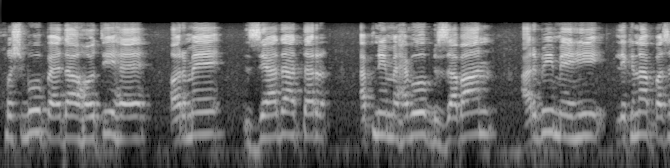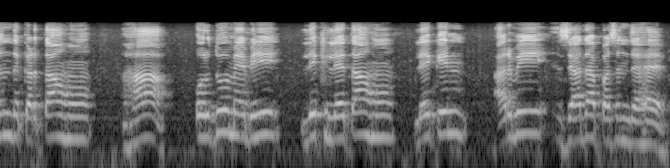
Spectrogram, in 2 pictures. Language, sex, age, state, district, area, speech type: Urdu, male, 18-30, Bihar, Purnia, rural, spontaneous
